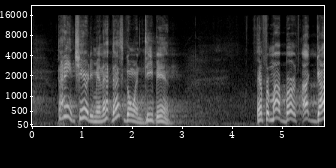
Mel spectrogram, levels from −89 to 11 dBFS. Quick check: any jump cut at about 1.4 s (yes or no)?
no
